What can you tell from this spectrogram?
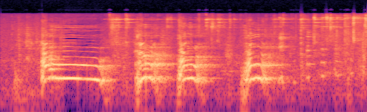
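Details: A pet dog at home gives three drawn-out, whiny, harmonic howling yelps. The first is longest, under a second and steady in pitch. Two shorter, arching yowls follow, each separated by a brief pause.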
